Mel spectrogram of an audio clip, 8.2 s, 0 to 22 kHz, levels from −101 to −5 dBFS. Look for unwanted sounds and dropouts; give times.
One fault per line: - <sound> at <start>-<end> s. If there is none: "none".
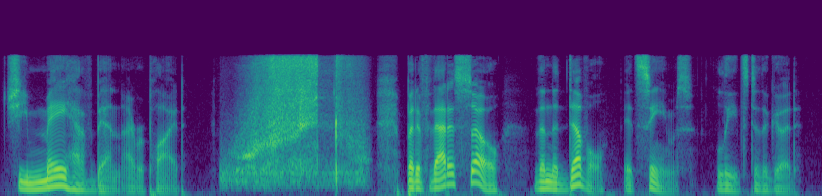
- whoosh at 2.2-3.7 s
